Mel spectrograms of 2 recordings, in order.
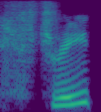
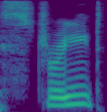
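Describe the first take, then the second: First: The word begins with a sh sound. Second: The word begins with a plain s sound.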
